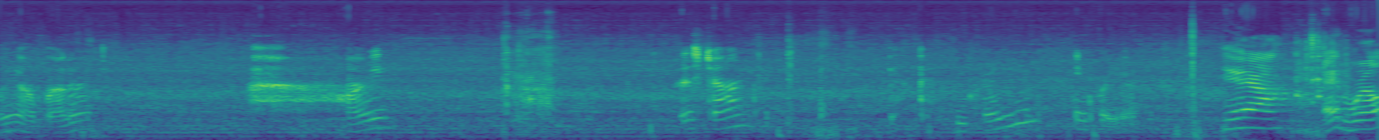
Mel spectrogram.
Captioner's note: sighs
